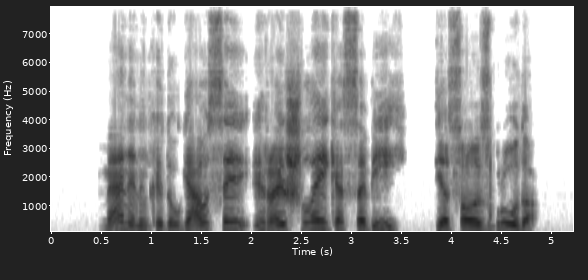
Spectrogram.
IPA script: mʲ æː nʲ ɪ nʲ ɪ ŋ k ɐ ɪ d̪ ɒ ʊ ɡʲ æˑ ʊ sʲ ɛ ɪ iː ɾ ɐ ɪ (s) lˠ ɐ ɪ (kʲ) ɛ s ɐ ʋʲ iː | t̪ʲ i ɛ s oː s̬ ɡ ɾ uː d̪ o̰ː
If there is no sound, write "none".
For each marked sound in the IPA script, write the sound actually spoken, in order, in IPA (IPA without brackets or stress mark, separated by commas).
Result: ʃ, kʲ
